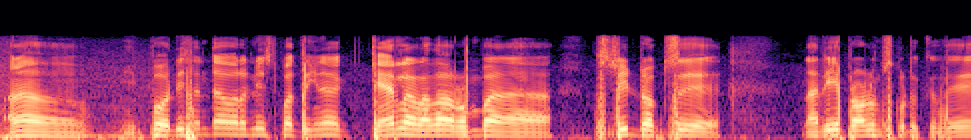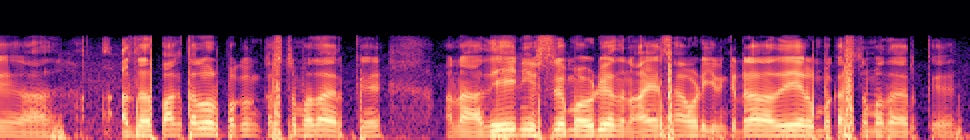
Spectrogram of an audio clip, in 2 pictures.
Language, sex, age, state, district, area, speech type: Tamil, male, 60+, Tamil Nadu, Mayiladuthurai, rural, spontaneous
